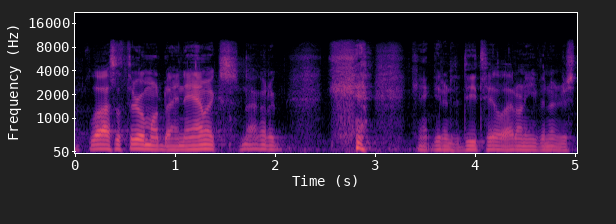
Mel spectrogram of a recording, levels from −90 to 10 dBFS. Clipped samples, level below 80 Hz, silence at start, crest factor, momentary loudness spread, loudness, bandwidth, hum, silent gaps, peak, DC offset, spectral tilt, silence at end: under 0.1%; -64 dBFS; 0 s; 20 dB; 15 LU; -34 LUFS; 10.5 kHz; none; none; -14 dBFS; under 0.1%; -5.5 dB/octave; 0 s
